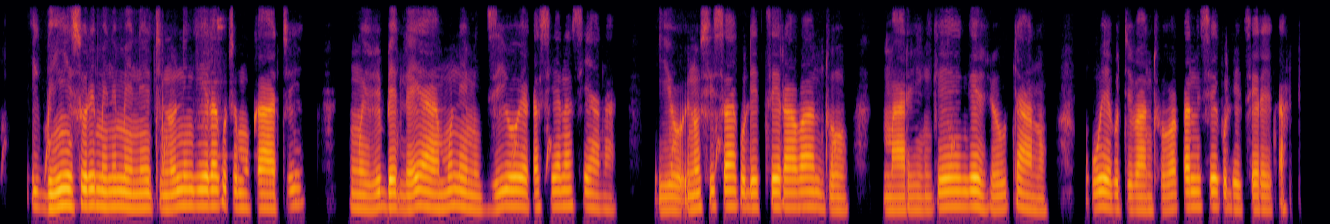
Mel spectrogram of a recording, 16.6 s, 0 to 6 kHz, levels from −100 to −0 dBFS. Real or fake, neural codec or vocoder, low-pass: real; none; 5.4 kHz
